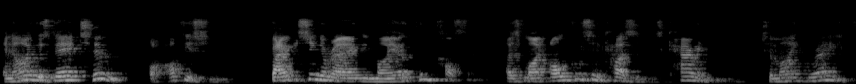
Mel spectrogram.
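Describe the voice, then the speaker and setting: A man's voice: a little high, lively intonation, normal speed, close to an everyday voice. Man reading as a candid young boy, echoey room. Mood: candid, chatty. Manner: chatty, matter-of-fact, confiding. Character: candid thirteen-year-old boy recalling his own death. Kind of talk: first-person storybook reading. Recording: echoey room, distant microphone.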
